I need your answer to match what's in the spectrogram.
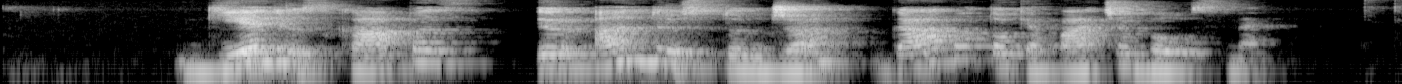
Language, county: Lithuanian, Klaipėda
